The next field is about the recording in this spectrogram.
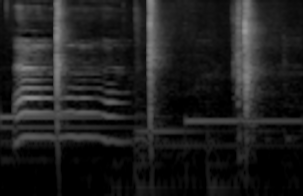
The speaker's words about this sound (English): Why are you clapping your hands? Why?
